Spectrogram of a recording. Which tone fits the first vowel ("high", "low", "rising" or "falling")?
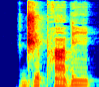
low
